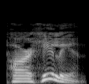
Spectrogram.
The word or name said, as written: parhelion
